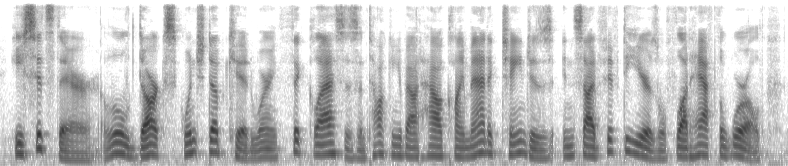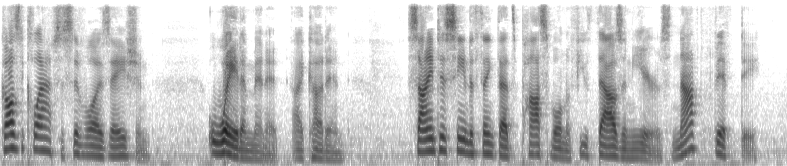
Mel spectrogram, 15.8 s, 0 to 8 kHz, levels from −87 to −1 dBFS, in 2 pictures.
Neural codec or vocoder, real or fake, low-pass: none; real; 7.2 kHz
